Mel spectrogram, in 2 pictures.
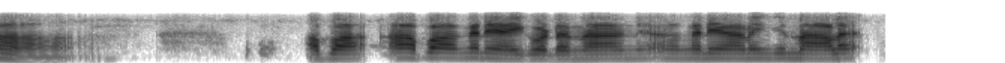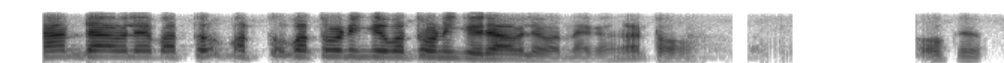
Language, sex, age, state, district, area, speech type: Malayalam, male, 30-45, Kerala, Kottayam, rural, conversation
